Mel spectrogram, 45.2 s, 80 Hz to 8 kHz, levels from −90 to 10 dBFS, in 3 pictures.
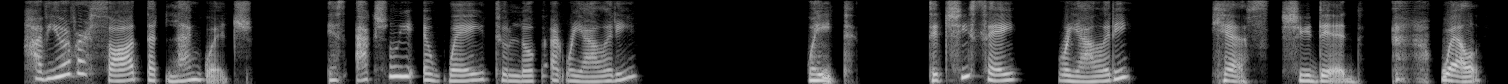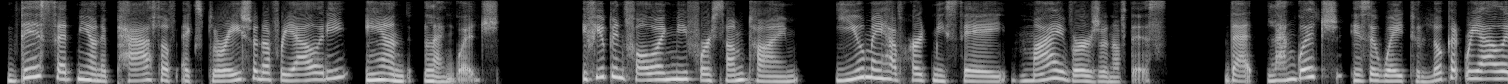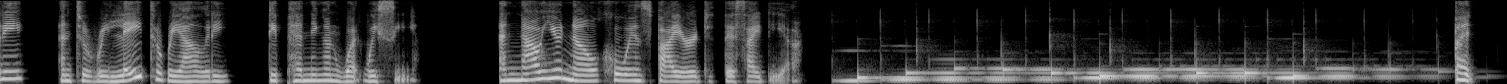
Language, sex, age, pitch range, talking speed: English, female, 30-49, 185-270 Hz, 105 wpm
